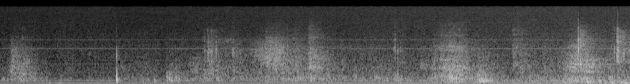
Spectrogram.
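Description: A Bible being closed and handled: a sharp click about a second in, then paper rustling and soft shuffling.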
